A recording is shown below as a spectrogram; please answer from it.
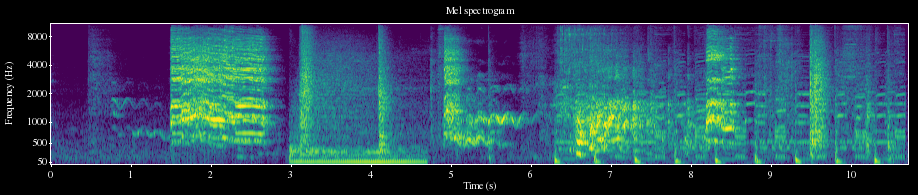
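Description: Party-horn blowouts on a strap-on mouthpiece blown in loud buzzing blasts, the first about a second and a half in and lasting about a second, then repeated short blasts mixed with hard laughter. A deep low drone runs for about a second and a half near the middle.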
